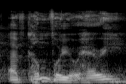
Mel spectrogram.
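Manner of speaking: low, soft villain voice; a hint of a menacing dark lord; Voldemort voice. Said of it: "Voldemort out at night ... like".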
